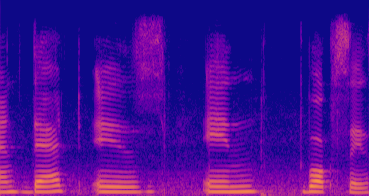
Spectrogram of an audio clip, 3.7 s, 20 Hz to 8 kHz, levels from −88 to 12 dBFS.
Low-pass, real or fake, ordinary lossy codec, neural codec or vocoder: 7.2 kHz; real; none; none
